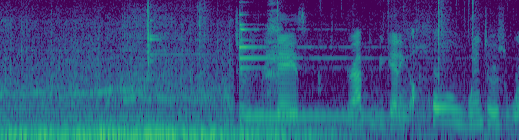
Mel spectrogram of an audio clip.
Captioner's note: doorbell rings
